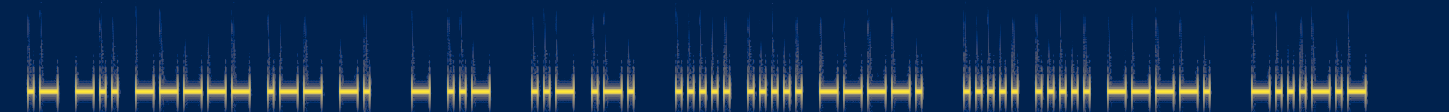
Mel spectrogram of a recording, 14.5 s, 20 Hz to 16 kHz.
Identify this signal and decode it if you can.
Morse code, heard as a keyed tone, about 20 wpm, 700 Hz. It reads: AD0WN TU UR 559 559 <BK>
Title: POTA QSO Practice - 20wpm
